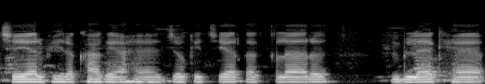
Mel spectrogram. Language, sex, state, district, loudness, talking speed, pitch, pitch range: Hindi, male, Jharkhand, Deoghar, -16 LUFS, 150 wpm, 115 Hz, 115-120 Hz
